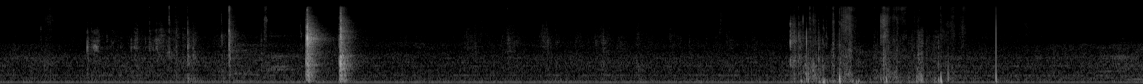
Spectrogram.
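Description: Scattered sharp clicks and taps, with two loud ones about three seconds in. Near the end comes a dense cluster of knocks and rustle as the camera is handled and moved. A steady low hum runs underneath.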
